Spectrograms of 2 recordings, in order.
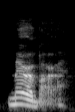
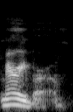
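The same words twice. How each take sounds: First: The name is said with an Australian pronunciation. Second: The name is said with an American pronunciation. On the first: "But in Australia, it's" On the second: "we would pronounce it"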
